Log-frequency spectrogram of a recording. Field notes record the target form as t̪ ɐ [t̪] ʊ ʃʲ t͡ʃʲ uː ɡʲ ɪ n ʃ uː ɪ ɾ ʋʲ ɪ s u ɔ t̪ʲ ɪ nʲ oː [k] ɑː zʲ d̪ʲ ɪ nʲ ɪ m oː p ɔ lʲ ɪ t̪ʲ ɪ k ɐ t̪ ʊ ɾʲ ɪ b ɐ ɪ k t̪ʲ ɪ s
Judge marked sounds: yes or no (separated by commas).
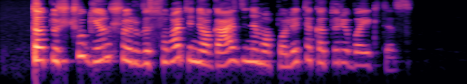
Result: yes, no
